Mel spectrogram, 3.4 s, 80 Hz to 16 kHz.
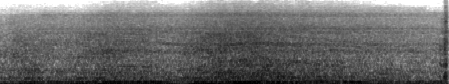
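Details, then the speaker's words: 2006 VW Polo 1.4 TDI three-cylinder diesel bought at auction, just driven nearly 40 miles home: clattery idle then a couple of smooth even revs, rough but normal for this engine; a spring noise may be audible; healthy. "they're not the nicest sounding engine, but that's what they're meant to sound like."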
